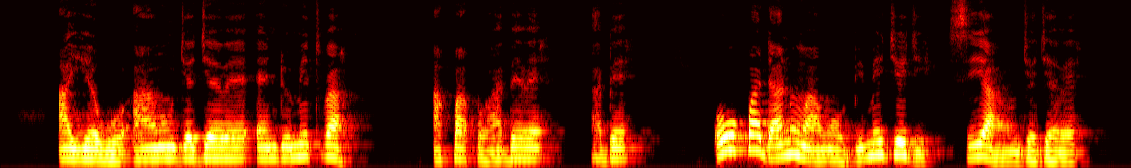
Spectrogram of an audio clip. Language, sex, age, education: Yoruba, male, 46-60, tertiary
